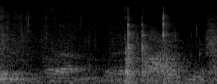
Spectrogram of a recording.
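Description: Thin plastic bag crinkling and rustling as it is handled around a foam ball, with a few sharper crackles in the second half.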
